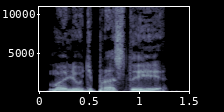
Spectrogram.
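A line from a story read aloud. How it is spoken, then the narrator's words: Grumbling old man. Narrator (Russian): ворчал дядя Лес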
